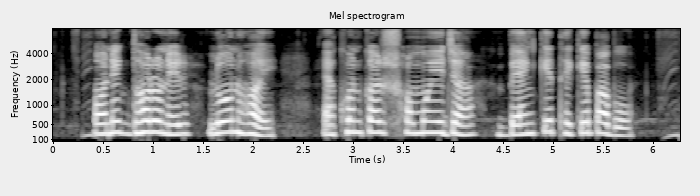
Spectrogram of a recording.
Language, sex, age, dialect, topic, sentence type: Bengali, female, 25-30, Northern/Varendri, banking, statement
